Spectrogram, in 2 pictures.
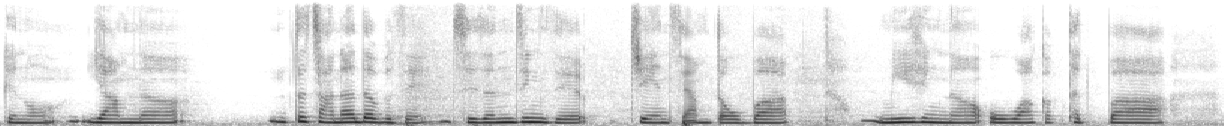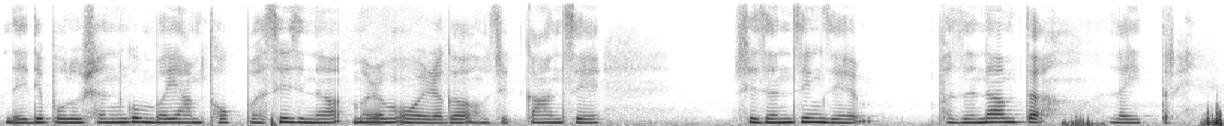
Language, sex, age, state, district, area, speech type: Manipuri, female, 18-30, Manipur, Imphal West, rural, spontaneous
